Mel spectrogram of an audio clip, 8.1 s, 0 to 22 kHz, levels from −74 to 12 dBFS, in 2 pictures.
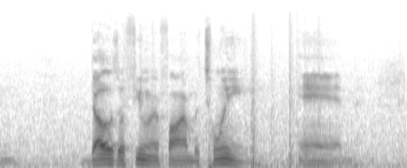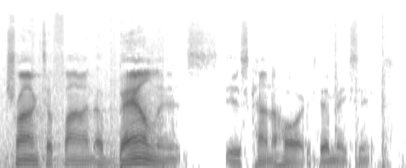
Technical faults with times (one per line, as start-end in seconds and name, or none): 5.71-8.13 overdone noise removal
